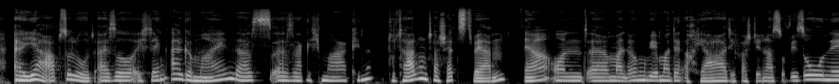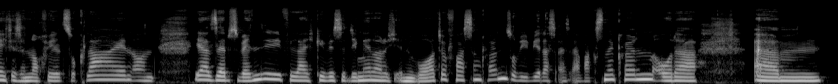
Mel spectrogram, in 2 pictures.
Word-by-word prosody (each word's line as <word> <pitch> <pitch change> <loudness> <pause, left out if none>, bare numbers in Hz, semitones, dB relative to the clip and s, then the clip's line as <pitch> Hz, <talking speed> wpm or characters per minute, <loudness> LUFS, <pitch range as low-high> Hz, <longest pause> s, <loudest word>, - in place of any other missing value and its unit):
Äh, 200 - +6
ja, 210 +1 +5
absolut. 170 -4 0
Also, 180 +1 +1
ich 170 - -5
denke 225 +7 -2
allgemein, 205 +2 +2
dass, 185 -2 +2
äh, 185 0 -1
sage 180 +1 -3
ich 185 - -8
mal, 175 -1 0
Kinder 205 +8 -2 0.2
total 180 +6 +1
unterschätzt 185 - +1
werden, 145 +10 +1 0.2
ja, 170 +4 +2
und, 175 -1 -1
äh, 170 0 -1
man 170 -2 -1
irgendwie 190 +1 +1
immer 185 0 +1
denkt: 180 -4 -6
„Ach - - -12
ja, 150 +2 +1
die 155 -1 -5
verstehen 155 +1 -7
das 155 -1 -2
sowieso 215 +7 0
nicht. 205 -2 +1
Die - - -1
sind 160 -1 0
noch 160 -1 -3
viel 165 -1 -3
zu 165 0 -2
klein." 210 0 -2
Und 170 -3 -6 0.4
ja, 210 -2 +1
selbst 185 -2 +2
wenn 170 +6 +2
sie 235 -2 +2
vielleicht 175 -4 -2
gewisse 180 -2 -1
Dinge 180 +3 +1
noch 185 -2 +2
nicht 165 -2 -4
in 155 -2 +2
Worte 165 +10 -2
fassen 210 +2 -2
können, 225 +6 0
so 210 - -6
wie 170 -2 -9
wir 175 0 -6
das 170 - -6
als 160 - -14
Erwachsene 155 +9 -3
können, 230 +1 +3
oder, 175 -2 +1 0.6
ähm, 170 -1 +4
180 Hz, 210 wpm, -25 LUFS, 170-205 Hz, 0.6 s, Äh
